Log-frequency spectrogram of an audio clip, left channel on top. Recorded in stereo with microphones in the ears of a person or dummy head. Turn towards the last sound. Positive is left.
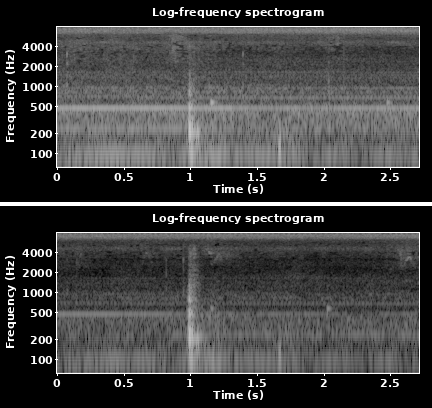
turn(degrees=-40)  # may be behind; listen again after turning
